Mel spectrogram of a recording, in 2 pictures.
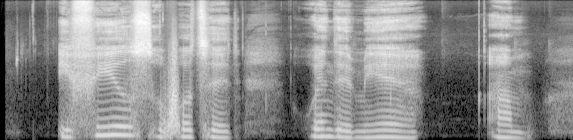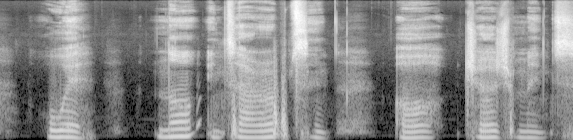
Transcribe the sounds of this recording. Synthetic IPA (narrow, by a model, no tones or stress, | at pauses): ifilsɔpʰɔtʰɛd | wɛ̃ndemi | am | wɛ | noĩntʰɛɹʌptɔ̃n | ʔɔ | d͡ʒɔd͡ʒmɛ̃nt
